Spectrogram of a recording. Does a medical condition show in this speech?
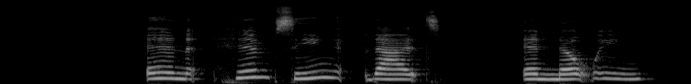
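Yes: stuttering; many years of stuttering; exhausted from extra talking at work this week; stutters on hello, phone calls hard, speaking exhausting, hides stutter with fluency front, stutters freely at home; here prolonged sounds.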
